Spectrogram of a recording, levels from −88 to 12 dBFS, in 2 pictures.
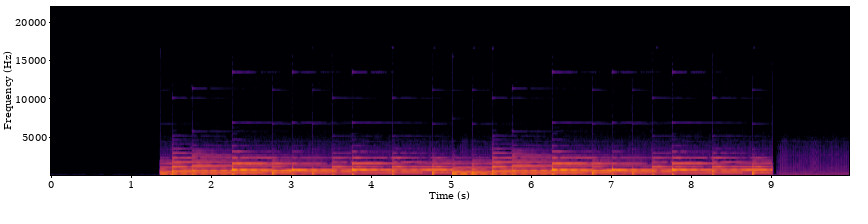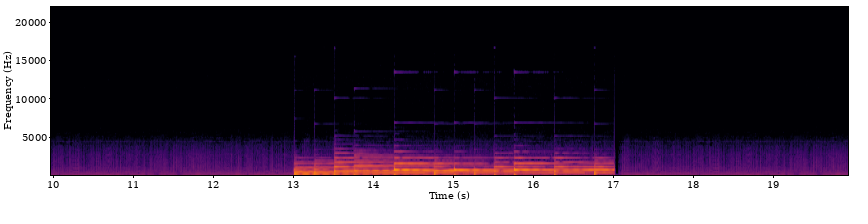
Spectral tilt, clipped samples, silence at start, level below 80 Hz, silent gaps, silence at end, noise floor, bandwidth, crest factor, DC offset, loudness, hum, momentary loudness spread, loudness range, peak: -8.5 dB/octave; under 0.1%; 1.35 s; -34 dBFS; none; 2.9 s; -85 dBFS; 7.2 kHz; 20 dB; under 0.1%; -22 LUFS; none; 7 LU; 9 LU; -4 dBFS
